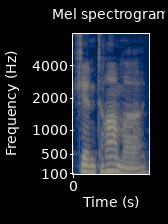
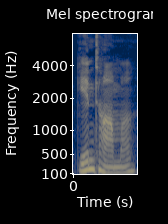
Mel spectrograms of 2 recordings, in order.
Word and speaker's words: Gintama: i have been saying gentama because his name is gentoki yes okay we'll go with well it's just the japanese word for silver so gin is silver yes which i know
